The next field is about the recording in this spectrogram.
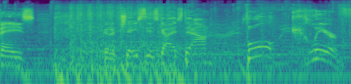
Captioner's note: gun firing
